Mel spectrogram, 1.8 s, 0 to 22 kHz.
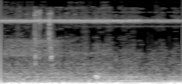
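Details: Dodge Caravan 2.4 after repair, idling with the AC cycling back on: steady low rumble with no thump or whine as the compressor clutch engages normally; a loose AC pulley had caused the noise.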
